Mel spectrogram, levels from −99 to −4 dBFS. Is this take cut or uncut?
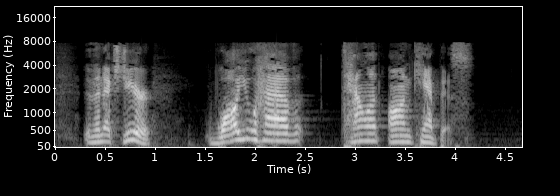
uncut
